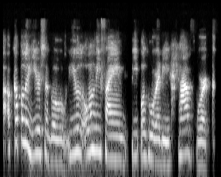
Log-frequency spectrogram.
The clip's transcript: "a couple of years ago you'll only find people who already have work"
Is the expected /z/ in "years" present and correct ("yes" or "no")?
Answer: no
